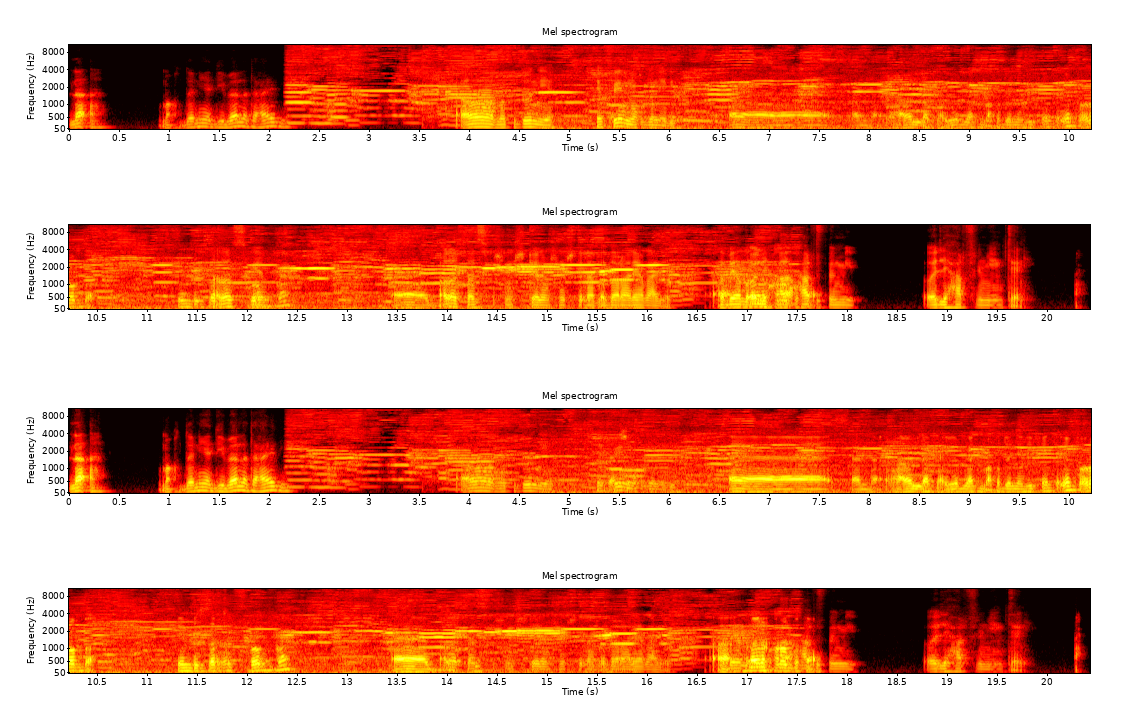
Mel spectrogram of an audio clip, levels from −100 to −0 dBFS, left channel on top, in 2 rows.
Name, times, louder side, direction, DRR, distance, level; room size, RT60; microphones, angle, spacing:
voice 1, 0.0-0.4 0.9-2.2 5.4-5.5 6.6-10.5 11.3-11.8 12.0-12.5 13.4-14.1 16.7-17.7, right 7 dB, 50° right, 0.3 m, -28 dB
sound 1, 2.2-17.5, left 1 dB, 20° left, 2.2 m, -33 dB
voice 2, 3.5-4.9 5.3-6.1 11.7-12.2 13.9-16.3 16.7-18.1 18.8-19.7, left 5 dB, 55° left, 0.5 m, -31 dB
sound 2, 4.7-15.9, right 1 dB, 15° right, 1.0 m, -43 dB
4.8 x 4.4 x 2.4 m
head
